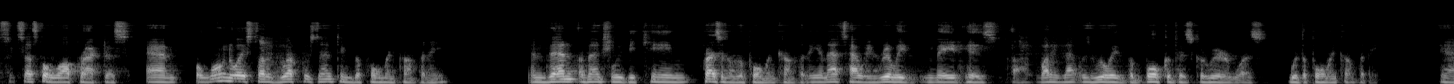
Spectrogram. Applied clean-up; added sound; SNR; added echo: neural mask model DeepFilterNet 3.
